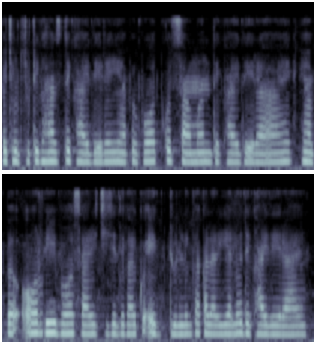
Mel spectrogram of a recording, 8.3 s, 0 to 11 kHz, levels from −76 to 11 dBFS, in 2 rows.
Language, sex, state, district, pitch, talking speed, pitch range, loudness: Hindi, female, Bihar, Saran, 185 Hz, 240 wpm, 180-190 Hz, -17 LUFS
